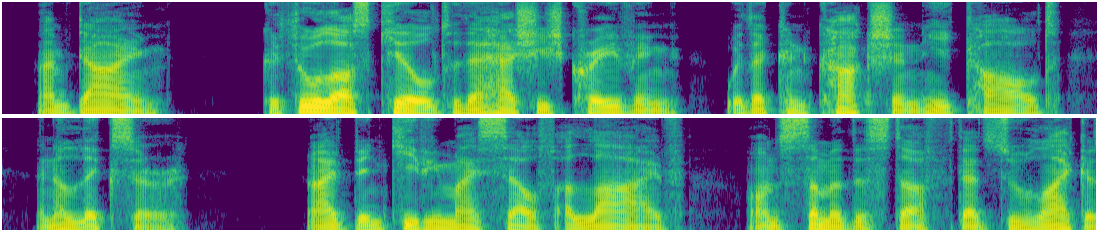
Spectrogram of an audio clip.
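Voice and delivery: ordinary delivery

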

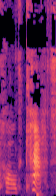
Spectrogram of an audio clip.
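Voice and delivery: plain

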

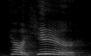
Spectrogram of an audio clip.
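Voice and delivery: loud, joyful happy cry, drawn out. McQueen sees his friends waving from the pit road; happy cry. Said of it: "McQueen cried happily".

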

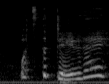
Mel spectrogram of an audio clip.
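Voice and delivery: sudden, high-pitched abrupt blurt. Narrator voicing the storyteller's words to Himitsu, blurted out. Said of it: "and blurted out".

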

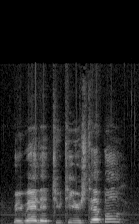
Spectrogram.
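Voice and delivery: loud delivery talking through a big yawn. Host recapping the episode for viewers, yawning. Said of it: "I am yawning".

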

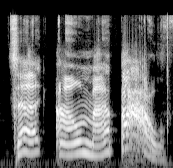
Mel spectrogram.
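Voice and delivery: high-pitched, bratty cartoon child voice. Voicing a little creature that keeps repeating itself, in a Cartman voice. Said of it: "you give it like a Cartman voice".

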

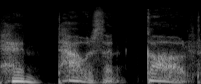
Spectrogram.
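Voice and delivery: whispering voice. Player steps in to break up a fight so the other guy can't hear: whispered. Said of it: "I whisper it".

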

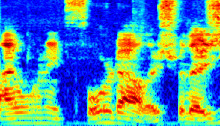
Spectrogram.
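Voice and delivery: hushed, half-whispered stage whisper. Retelling what a kid selling action figures said to mom: imitating a half-whisper. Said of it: "he whispers to my mom".

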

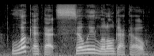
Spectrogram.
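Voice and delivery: plain reading voice

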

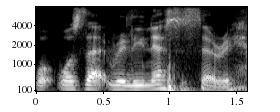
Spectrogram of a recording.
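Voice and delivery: ordinary delivery

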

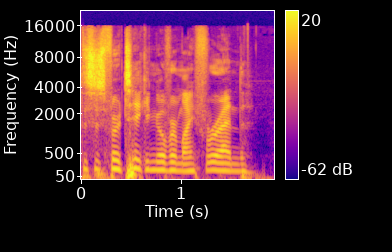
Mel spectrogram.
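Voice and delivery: high-pitched yell in a character voice. Casting burning hands at an enemy, yelling in character: in-character yell. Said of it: "I yell, like".

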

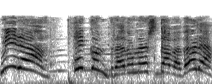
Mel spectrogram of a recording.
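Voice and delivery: put-on very high, childlike little-girl voice.

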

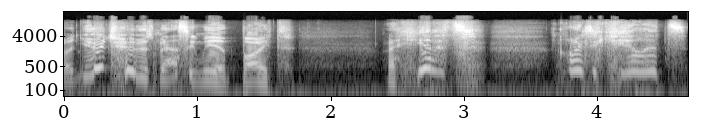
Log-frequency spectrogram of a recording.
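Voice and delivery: very high, shrill, swooping ranting scream, climbing high. Apologizing to viewers while YouTube acts up, screaming. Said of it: "I'm sorry if I'm screaming into this".

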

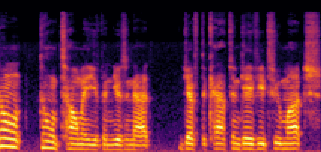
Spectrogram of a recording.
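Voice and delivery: whispering. Beside a patient's biobed, asking someone about a gift from the captain, whispering. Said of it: "and I'm just whispering".

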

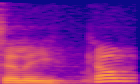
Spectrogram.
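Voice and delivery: bright, high, upbeat, exciting call-out. Showing how to call Tilly with a simple command: bright, exciting call. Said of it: "it needs to be as bright and exciting as that".

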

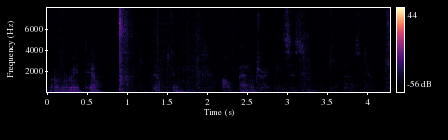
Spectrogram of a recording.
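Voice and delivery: very soft, close ASMR whisper.

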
